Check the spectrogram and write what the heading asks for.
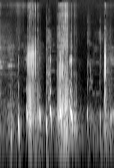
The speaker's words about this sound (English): I want to hear them again because they're not very loud. Fart number one and fart number two.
